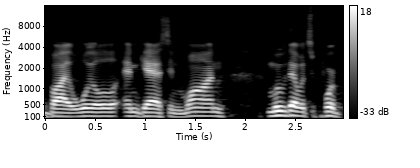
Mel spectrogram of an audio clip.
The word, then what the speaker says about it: yuan: It should be with a J. Yeah. Juan. So President Xi told Gulf Arab leaders on Friday that China would work to buy oil and gas in yuan, a move that would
